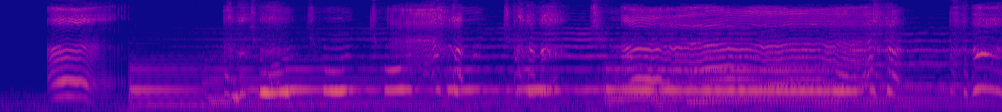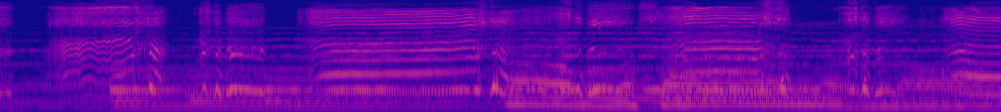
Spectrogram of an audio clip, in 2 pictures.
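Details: A baby girl's bursts of high, wavering crying over steady background music; an ordinary infant cry.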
